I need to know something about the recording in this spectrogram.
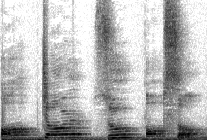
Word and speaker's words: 어쩔 수 없어: practice the pronunciation first Oh door su Opsahl the door is not a soft J it's a double J two J's so it's a hard J it's not all jars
